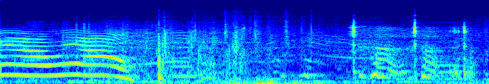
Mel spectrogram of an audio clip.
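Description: A high, wavering vocal call that breaks off about half a second in, followed about a second in by a low bump and a few sharp knocks, as of handling close to the microphone.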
